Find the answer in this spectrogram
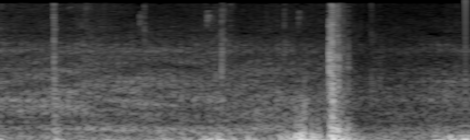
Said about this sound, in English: So that's a couple of memories as I walk in, as I drive in and pull in here in front of the Lilt car park. You're in Cavan now, so yeah.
